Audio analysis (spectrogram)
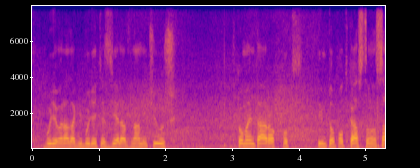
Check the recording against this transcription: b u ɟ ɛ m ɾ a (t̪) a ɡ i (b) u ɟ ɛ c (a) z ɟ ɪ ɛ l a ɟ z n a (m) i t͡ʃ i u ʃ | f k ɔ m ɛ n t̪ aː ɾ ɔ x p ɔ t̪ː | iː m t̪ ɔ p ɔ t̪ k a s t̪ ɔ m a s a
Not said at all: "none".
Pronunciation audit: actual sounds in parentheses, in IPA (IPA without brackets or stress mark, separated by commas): d̪, b, ɛ, m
